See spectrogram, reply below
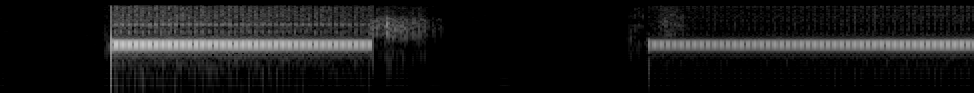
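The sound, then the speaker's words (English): A telephone tone while a call is placed to reach Jessica Aguilar: a steady, mid-pitched electronic buzz lasts about a second, breaks off for a second of silence, then resumes and holds to the end. No one speaks. “Let's try with Jessica Aguilar as we're trying to reach her.”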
